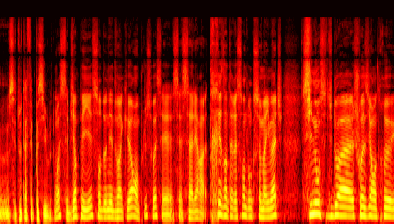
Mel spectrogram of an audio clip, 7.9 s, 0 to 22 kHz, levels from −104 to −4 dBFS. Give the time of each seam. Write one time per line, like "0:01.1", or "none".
none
